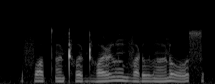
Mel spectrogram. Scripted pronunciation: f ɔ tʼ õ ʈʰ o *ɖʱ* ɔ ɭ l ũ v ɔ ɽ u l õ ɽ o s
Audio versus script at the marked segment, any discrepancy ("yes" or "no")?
no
